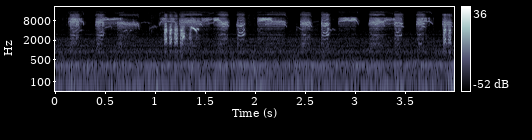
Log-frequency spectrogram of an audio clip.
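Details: Japanese tit chicks, two left in a nest box, begging eagerly for food with open mouths; high, buzzy chirps repeat about every third of a second, including one louder, broader rasp near the start, over a faint hum.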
